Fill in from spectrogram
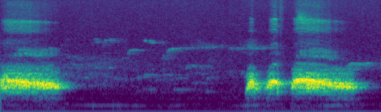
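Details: Caged spotted dove (tekukur) in vigorous call, used to lure other doves into calling; a low, throaty coo, a silent pause of nearly two seconds, then a rapid stuttered pair of notes running into a longer purring coo.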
